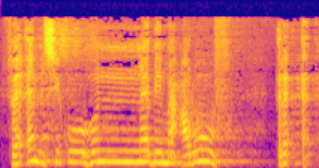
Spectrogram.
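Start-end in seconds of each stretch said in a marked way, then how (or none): 0.1-2.9 slow فأمسكوهن بمعروف with a long hummed نّ joining the words; doubled nun, linked. Shown as a demonstration. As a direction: recite it joined, lingering on the nun of فأمسكوهن. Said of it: "وعند الوصل".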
